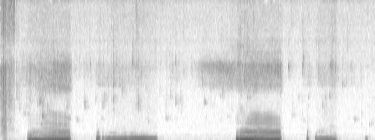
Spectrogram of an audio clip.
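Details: Cat snoring very loudly in its sleep, indoors. Loud buzzy, harmonic breaths come in pairs, a higher drone then a lower one, each about a second long, with the cycle repeating roughly every four seconds.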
